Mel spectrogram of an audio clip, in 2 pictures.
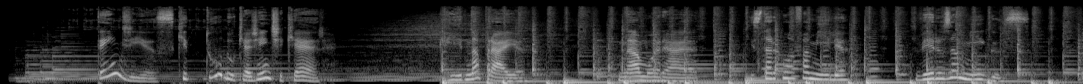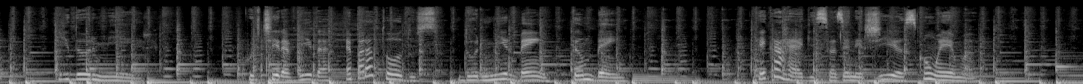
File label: female brazilian portuguese mattress online and tv commercial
